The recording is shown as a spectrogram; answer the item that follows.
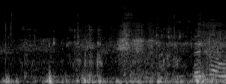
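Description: Splashing in shallow lake water, a few sharp irregular splashes, the strongest about half a second in, over low wind rumble on the microphone.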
